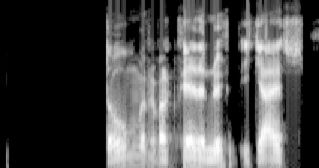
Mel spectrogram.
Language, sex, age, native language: Icelandic, male, 20-29, Icelandic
